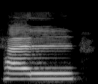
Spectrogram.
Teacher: There should be a clear misty sound for ha.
